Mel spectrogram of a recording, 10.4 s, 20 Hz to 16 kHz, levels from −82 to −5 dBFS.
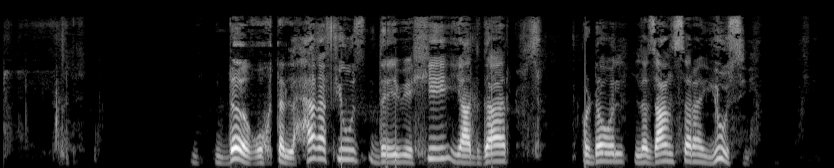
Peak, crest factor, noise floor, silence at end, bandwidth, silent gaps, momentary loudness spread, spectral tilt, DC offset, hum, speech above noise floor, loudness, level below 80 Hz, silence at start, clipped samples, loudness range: -2 dBFS; 20 dB; -73 dBFS; 1.15 s; 11.5 kHz; 1.55-1.81 s, 1.89-2.37 s; 14 LU; -3.5 dB/octave; under 0.1%; none; 52 dB; -20 LUFS; -66 dBFS; 0.7 s; under 0.1%; 3 LU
